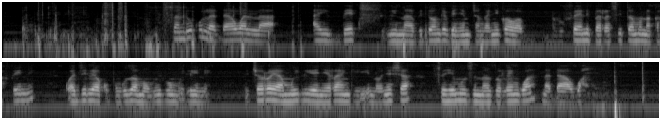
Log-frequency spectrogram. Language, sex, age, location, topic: Swahili, female, 18-24, Nairobi, health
